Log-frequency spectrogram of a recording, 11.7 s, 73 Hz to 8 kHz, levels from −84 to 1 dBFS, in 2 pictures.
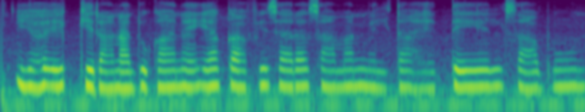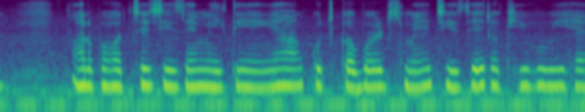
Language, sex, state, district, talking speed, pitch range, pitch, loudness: Hindi, female, Maharashtra, Chandrapur, 135 wpm, 195-220 Hz, 210 Hz, -19 LUFS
